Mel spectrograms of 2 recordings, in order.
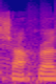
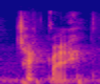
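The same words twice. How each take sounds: First: The word starts with a soft sh sound. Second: The word starts with ch, as in chalk. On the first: This is the speaker's habitual pronunciation. "I still say chakra because that's just how I say shit" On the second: This is the original pronunciation. "the pr- actual pronunciation is chakra"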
